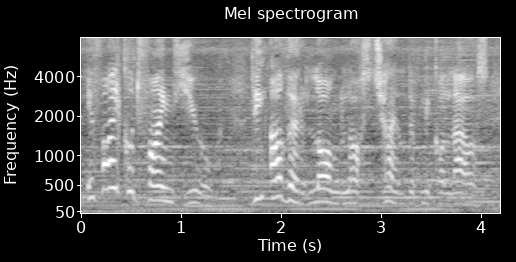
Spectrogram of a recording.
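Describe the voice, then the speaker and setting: A woman's voice: mid-range voice, expressive, a little slow, over loud music, natural voice. A woman playing a fierce young demigod cult warrior in a video game, contemptuous and threatening as she talks. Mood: cold scorn. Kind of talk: video game dramatic acting.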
